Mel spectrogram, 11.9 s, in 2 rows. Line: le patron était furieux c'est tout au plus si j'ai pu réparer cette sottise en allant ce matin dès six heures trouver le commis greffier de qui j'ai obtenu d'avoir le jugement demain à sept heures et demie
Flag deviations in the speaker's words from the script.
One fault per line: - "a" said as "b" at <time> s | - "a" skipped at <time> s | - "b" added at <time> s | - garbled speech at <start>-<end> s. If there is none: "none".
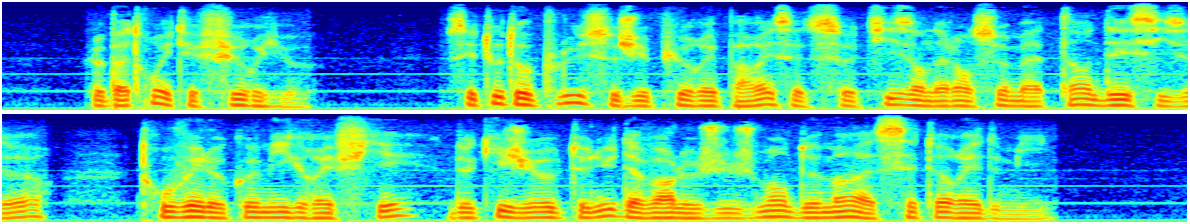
- "si" skipped at 3.1 s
